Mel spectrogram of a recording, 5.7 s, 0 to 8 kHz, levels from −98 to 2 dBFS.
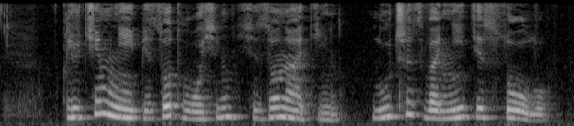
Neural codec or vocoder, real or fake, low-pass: none; real; 7.2 kHz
